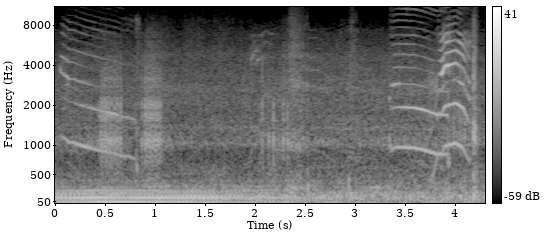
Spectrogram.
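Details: Mother cat Anna with her kittens. A high, falling meow with bright harmonics sounds first, then, after a pause, a rising-then-arching meow near the end over low steady background hum.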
